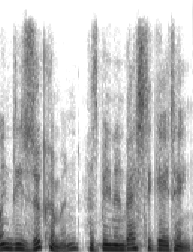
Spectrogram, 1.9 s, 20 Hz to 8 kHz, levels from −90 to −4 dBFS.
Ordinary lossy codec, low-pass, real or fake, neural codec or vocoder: Opus, 64 kbps; 7.2 kHz; real; none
